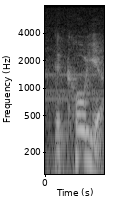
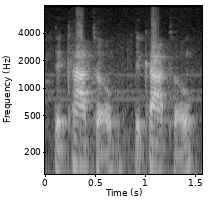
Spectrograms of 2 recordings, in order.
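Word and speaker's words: Takato: You have the main character with Dekoya, I think his name is. Let me say his name right. No, Dekato, and his Digimon Guilmon, voiced by the great Steve Bloom, which I thought was hilarious.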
